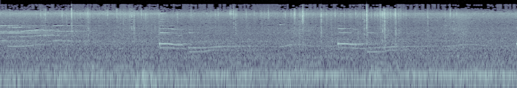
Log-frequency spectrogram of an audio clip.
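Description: Steady road and engine rumble inside a moving car's cabin, with a slow, wavering melody in repeating phrases over it.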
